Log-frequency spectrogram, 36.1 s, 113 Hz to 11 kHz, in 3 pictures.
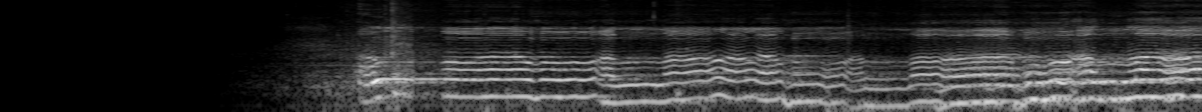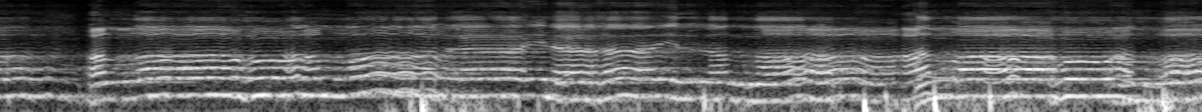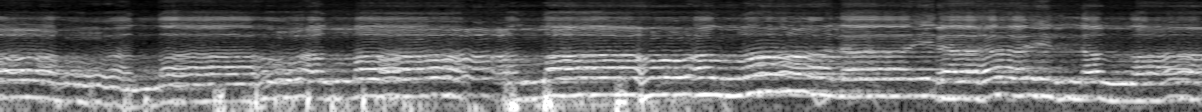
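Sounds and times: person chanting melismatic phrases: 3.6 - 36.0.

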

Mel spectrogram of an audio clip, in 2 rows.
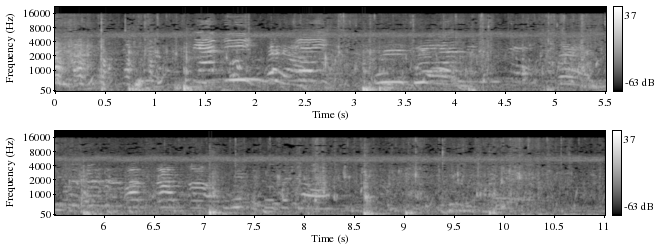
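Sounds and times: children calling and chattering: 0.0 - 10.8
water splashing: 0.0 - 11.0.

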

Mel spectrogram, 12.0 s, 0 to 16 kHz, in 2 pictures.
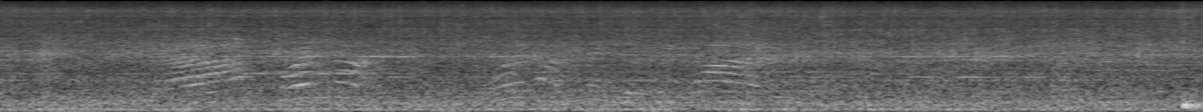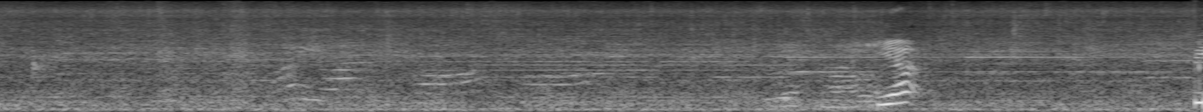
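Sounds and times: faint music: 0.0 - 12.0
steady hum: 0.0 - 12.0.

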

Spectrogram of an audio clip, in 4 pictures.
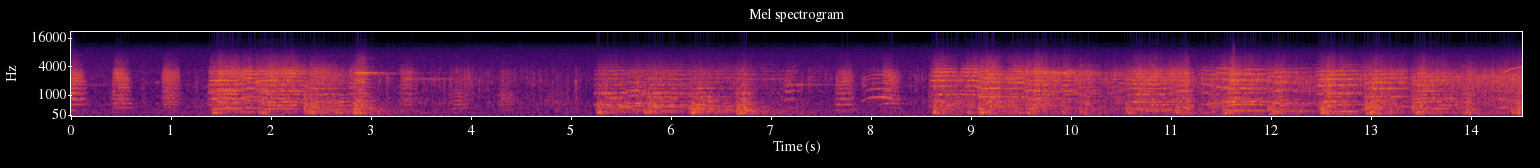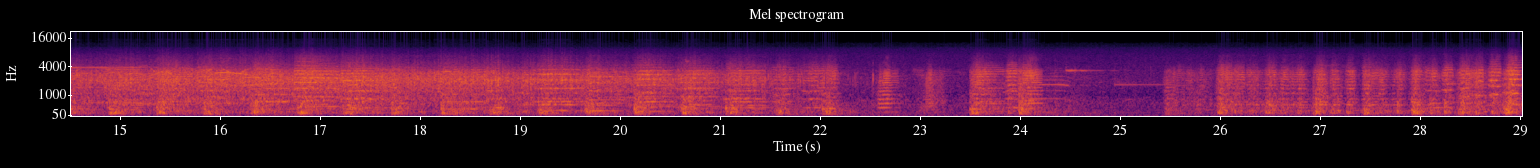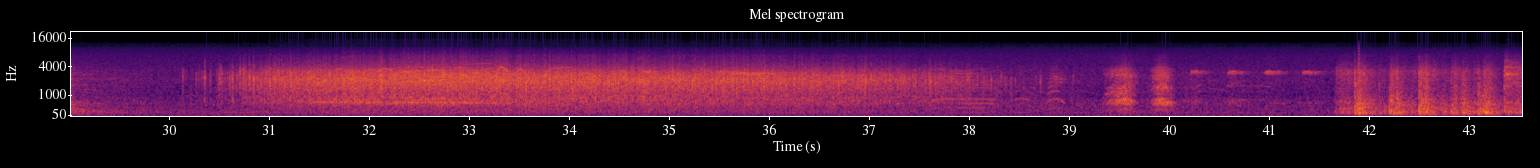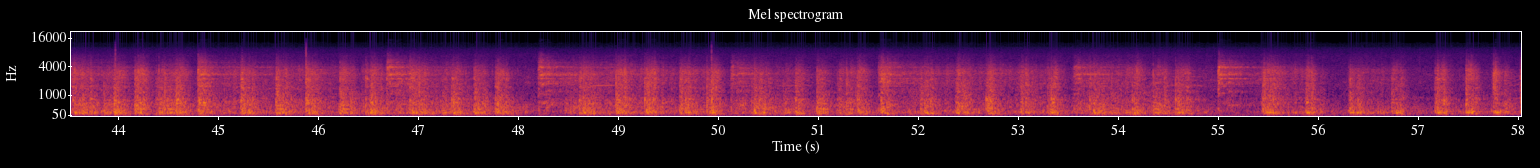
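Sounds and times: marching band brass and drums: 0.0 - 58.0
stadium crowd applauding: 7.1 - 22.7, 30.1 - 39.2.

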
